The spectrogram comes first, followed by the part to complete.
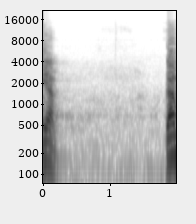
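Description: A monk's voice preaching a Burmese Dhamma sermon. The voice breaks off just after the start, leaves a pause of about a second and a half with only faint room tone, then takes up again near the end.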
